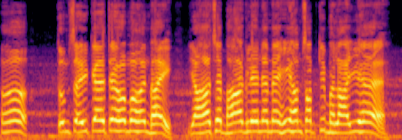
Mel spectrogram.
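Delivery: high, loud panicked voice; frightened shout. Acted. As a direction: agree in a terrified rush. Terrified villager agrees to flee.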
